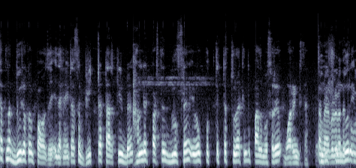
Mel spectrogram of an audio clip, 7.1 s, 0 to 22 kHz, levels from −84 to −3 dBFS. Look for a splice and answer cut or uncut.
cut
